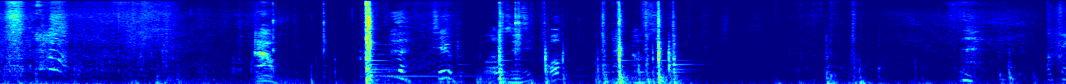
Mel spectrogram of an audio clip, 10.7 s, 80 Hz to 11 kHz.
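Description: Metal clicks and clacks from a 2000 Dodge Ram Wagon bench seat's floor latches being worked loose by hand, the loudest a sharp clack a little under four seconds in.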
